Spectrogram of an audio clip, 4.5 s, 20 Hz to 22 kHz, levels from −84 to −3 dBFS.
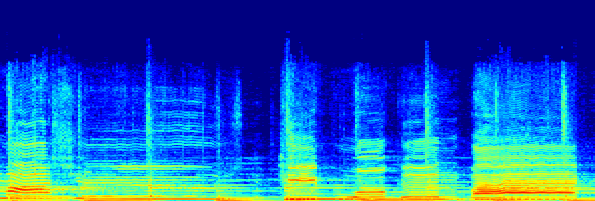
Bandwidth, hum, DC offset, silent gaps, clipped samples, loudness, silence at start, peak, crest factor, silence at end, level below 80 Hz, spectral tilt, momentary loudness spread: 16 kHz; none; under 0.1%; none; under 0.1%; -18 LUFS; 0 s; -2 dBFS; 16 dB; 0 s; -32 dBFS; -4.5 dB/octave; 9 LU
